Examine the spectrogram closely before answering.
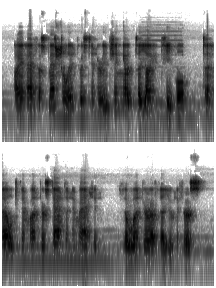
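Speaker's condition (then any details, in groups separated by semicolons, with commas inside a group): ALS, speech-generating device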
